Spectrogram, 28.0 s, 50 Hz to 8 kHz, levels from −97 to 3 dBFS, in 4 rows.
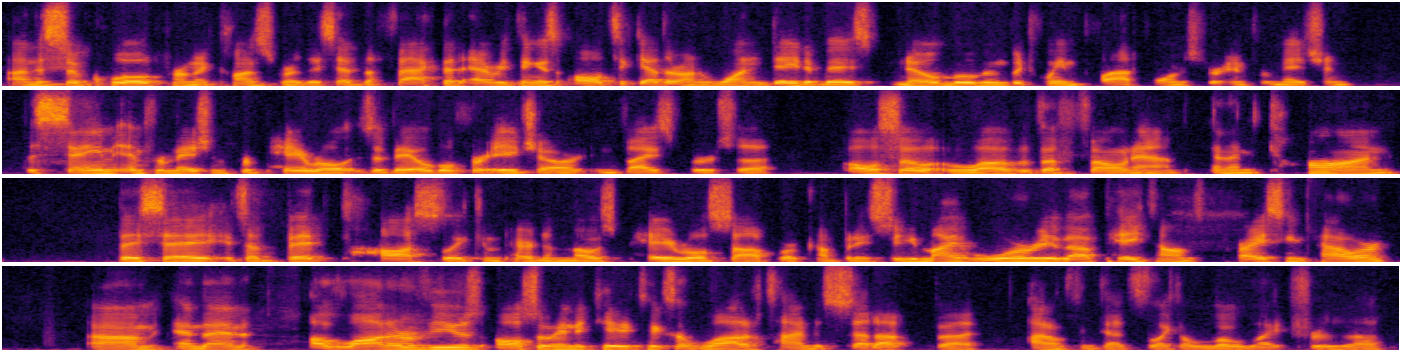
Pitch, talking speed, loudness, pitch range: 120 Hz, 205 wpm, -17 LUFS, 115-135 Hz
